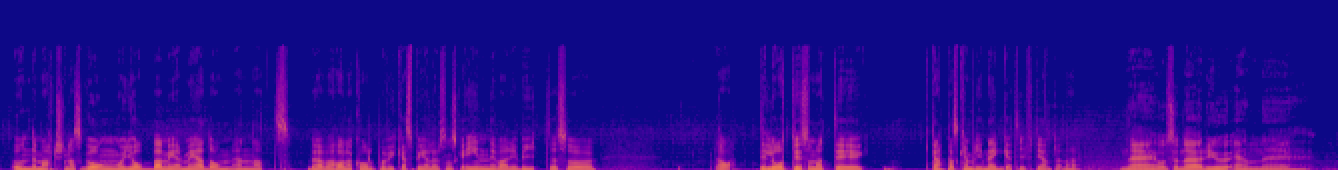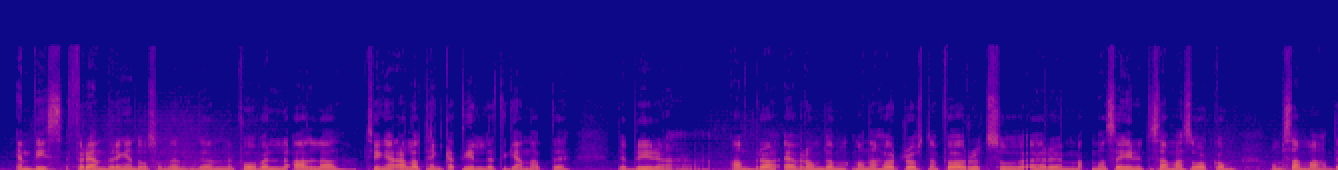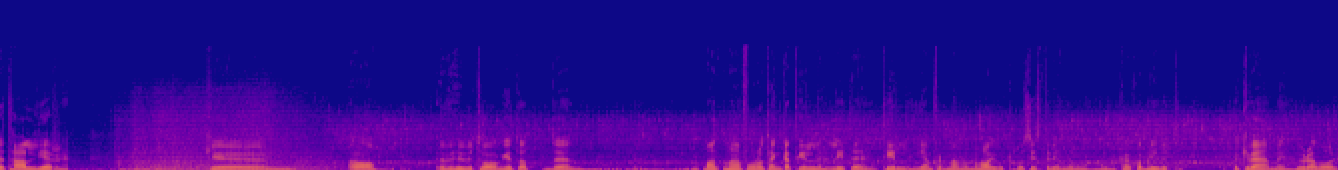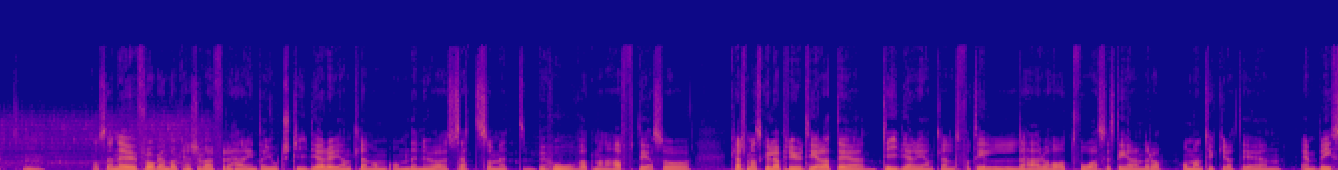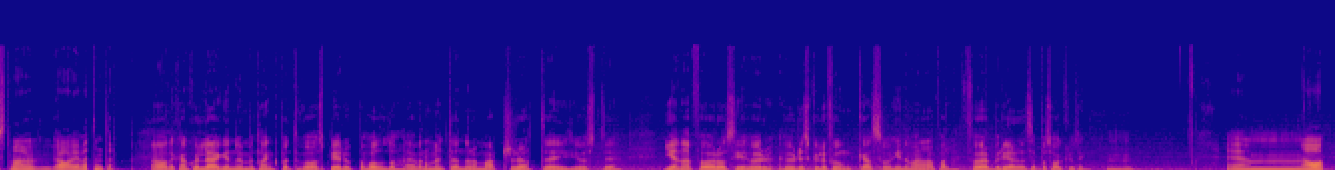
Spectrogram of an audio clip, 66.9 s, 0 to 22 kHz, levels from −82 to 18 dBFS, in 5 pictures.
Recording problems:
rain or running water; faint; throughout; 20 dB below the speech

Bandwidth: 16 kHz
